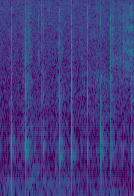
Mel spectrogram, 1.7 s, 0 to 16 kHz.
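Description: A small metal tin of body butter is tapped as an ASMR trigger. Eleven quick, dry taps follow in an uneven rhythm, each a short, bright click centred near 890 Hz that dies away almost at once.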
